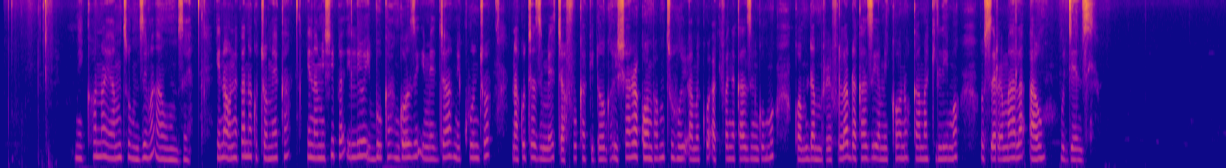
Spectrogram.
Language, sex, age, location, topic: Swahili, female, 25-35, Nairobi, health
